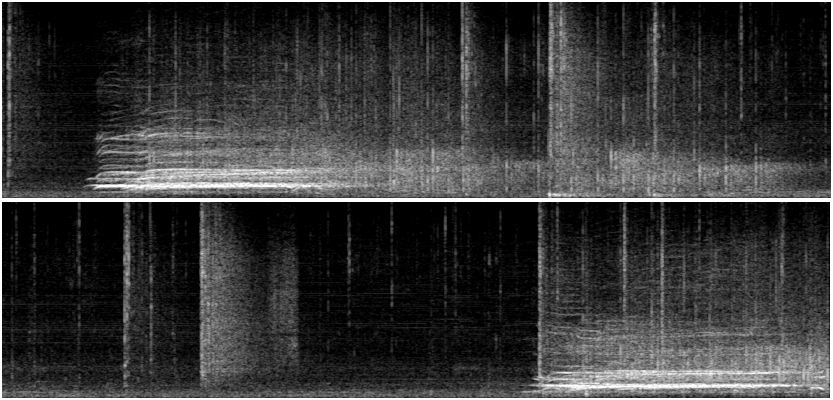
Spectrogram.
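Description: A young man shouts drill commands loudly in a large echoing hall.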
